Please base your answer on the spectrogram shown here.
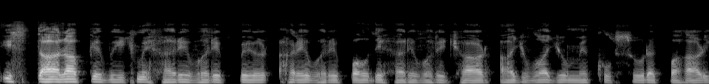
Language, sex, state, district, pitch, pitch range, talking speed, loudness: Hindi, male, Bihar, Gopalganj, 105 Hz, 100-105 Hz, 135 wpm, -23 LUFS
